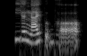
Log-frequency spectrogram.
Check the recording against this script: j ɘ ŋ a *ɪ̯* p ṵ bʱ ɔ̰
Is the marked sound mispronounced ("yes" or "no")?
no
